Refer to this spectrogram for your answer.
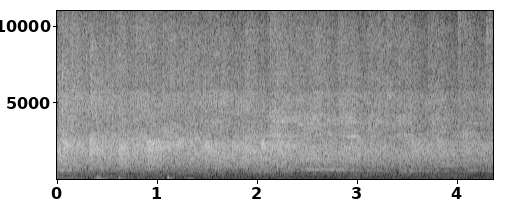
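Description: An audience applauds together at a church service, an applause offered to the King of Glory: a dense, steady wash of many hands clapping that stays loud and even throughout, with a few low thumps near the start and no one speaking.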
